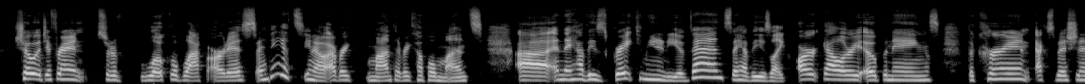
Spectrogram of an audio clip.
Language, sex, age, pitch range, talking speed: English, female, 20-39, 180-230 Hz, 200 wpm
